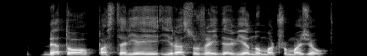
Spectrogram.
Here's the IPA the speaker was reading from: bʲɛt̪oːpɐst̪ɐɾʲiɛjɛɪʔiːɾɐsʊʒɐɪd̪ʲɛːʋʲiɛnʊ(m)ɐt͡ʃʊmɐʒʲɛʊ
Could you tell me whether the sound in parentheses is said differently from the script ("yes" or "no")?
no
